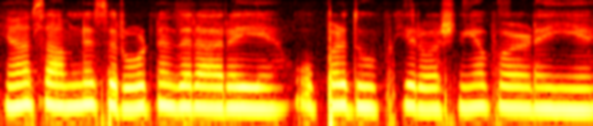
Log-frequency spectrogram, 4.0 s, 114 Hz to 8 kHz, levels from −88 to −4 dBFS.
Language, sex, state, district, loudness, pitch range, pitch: Hindi, female, Uttar Pradesh, Jalaun, -17 LUFS, 215-230 Hz, 220 Hz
